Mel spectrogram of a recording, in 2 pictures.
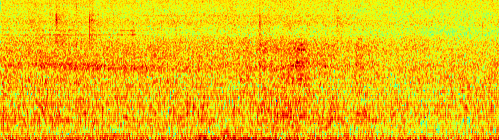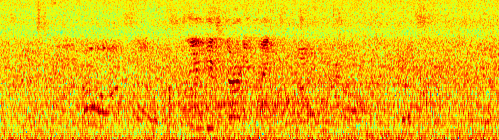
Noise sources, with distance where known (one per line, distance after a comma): person or small group talking, far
